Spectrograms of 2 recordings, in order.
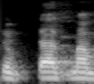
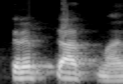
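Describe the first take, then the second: First: It is said with a Gujarati pronunciation. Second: The first syllable has an 'e' vowel sound. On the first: "આપણે ગુજરાતીમાં તૃપ્તાત્મા બોલીએ" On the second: "દક્ષિણ ભારતમાં ત્રેપ્તાત્મા એવું બોલે, ઉપર માત્ર જેવું બોલે"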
